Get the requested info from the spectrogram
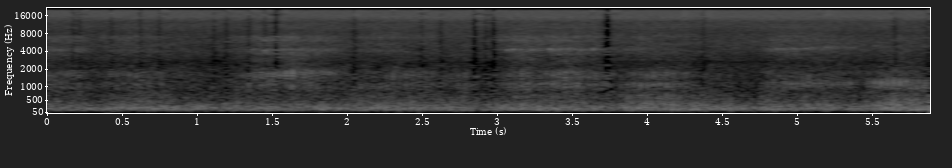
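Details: Boo, a pet cat, purring while yawning; a steady low rumbling purr runs throughout, rising and falling with each breath, with faint brief clicks and no other animals.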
